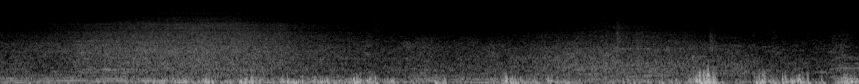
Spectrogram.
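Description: Wind gusting on the microphone, rumbling in irregular low buffets, the strongest about seven seconds in.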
